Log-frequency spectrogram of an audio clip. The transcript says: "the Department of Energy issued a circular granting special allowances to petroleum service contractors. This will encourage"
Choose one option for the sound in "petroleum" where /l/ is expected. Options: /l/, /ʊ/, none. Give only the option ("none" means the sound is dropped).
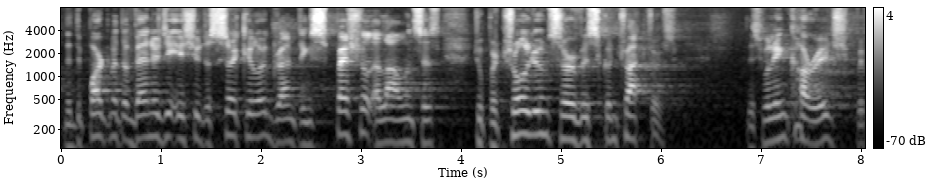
/l/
